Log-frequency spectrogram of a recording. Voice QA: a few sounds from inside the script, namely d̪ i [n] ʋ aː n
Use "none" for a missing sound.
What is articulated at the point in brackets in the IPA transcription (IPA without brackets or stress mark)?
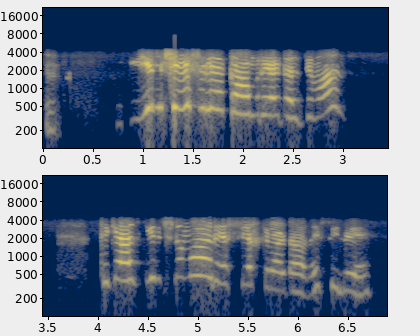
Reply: none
